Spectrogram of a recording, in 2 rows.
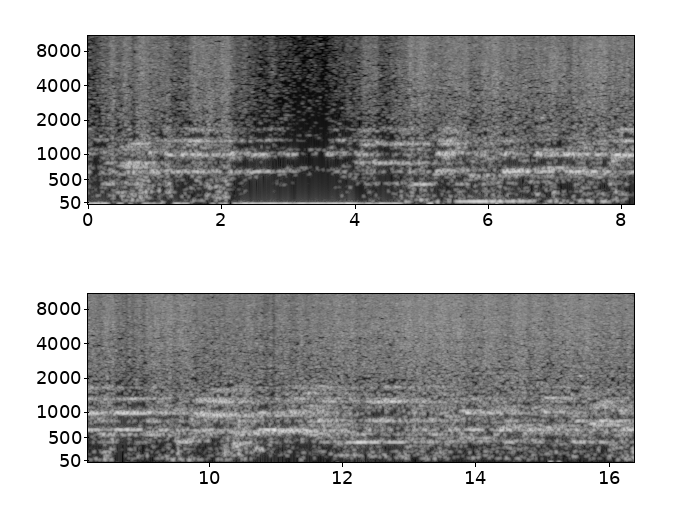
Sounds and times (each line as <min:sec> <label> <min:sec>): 0:04.6 Dancing Canimals 0:16.3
